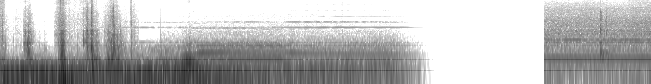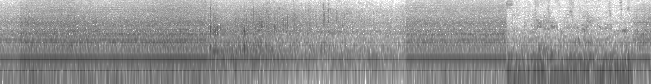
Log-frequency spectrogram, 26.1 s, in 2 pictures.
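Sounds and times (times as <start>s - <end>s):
industrial noise: 10.9s - 26.0s
machinery hum: 10.9s - 26.0s.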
